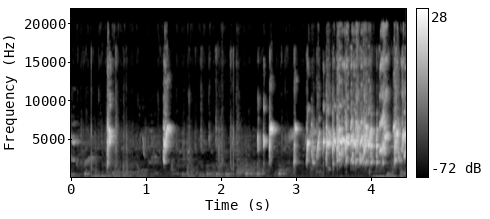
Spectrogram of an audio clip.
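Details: Lovebirds in a large aviary, eating and flying: sharp, high chirps scattered at first, then building into a dense, continuous chatter of many birds toward the end.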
